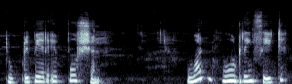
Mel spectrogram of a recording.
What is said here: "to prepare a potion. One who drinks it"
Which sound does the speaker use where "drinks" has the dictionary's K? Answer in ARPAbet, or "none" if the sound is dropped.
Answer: none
